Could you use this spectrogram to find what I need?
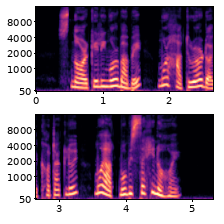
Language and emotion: Assamese, fearful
